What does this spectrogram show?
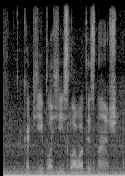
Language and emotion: Russian, neutral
